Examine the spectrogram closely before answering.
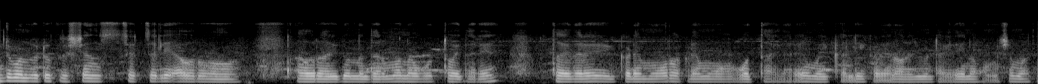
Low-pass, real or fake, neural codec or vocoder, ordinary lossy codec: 7.2 kHz; real; none; none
